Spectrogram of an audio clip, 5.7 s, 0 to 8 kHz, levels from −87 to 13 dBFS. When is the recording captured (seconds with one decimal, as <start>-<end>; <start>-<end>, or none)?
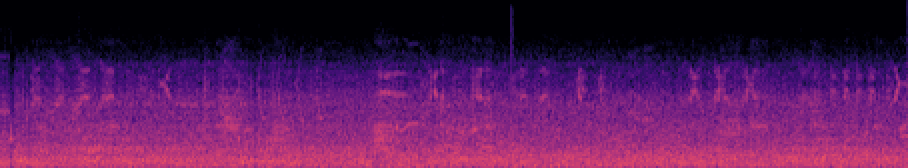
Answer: none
